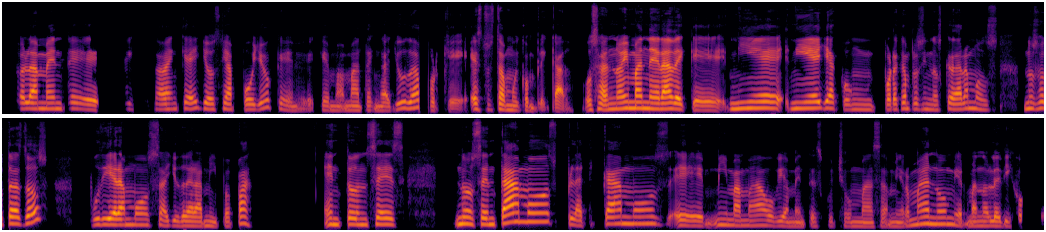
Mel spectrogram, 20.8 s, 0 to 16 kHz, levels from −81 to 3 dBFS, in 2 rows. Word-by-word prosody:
solamente, 190 -3 +1 0.3
dije: 175 -2 -20
“¿Saben 175 +1 -2
qué? 190 +1 -2
Yo 180 -3 -1
sí 175 +2 -5
apoyo 170 +5 -2
que 155 - -10
que 140 - -7
mamá 140 0 -5
tenga 135 -1 -6
ayuda 205 +5 0
porque 115 -8 -9
esto 170 -2 -2
está 165 +2 +3
muy 145 -2 -4
complicado. - - -2
O 155 - -4
sea, 155 0 +3
no 180 +2 0
hay 200 - +6
manera 190 -2 +8
de 180 -2 +7
que 140 -1 -3
ni 200 +3 +1
e 210 -1 +4
ni 200 +1 +3
ella 205 -1 +4
con, 160 -3 -9
por 165 0 0
ejemplo, 180 0 -4
si 175 - -11
nos 155 -3 -8
quedáramos 175 -3 -2 0.3
nosotras 210 +3 +2
2, 290 - +1 0.4
pudiéramos 185 -1 +3
ayudar 155 -1 -1
a 145 - 0
mi 150 -3 -7
papá." 215 +9 -2 0.7
Entonces, 195 -1 0 0.5
nos 215 -1 +2
sentamos, 280 +8 +5
platicamos, 220 +1 -2
eh, 155 -3 -1
mi 185 -1 -7
mamá 165 0 -2
obviamente 145 -4 -7
escuchó 135 0 -15
más 130 -2 -7
a - - -8
mi 135 -1 -8
hermano, 210 +5 -1
mi 200 -4 -4
hermano 150 0 -5
le 145 -1 -1
dijo 150 +3 -9
que - - -81
185 Hz, 170 wpm, -24 LUFS, 155-200 Hz, 0.7 s, manera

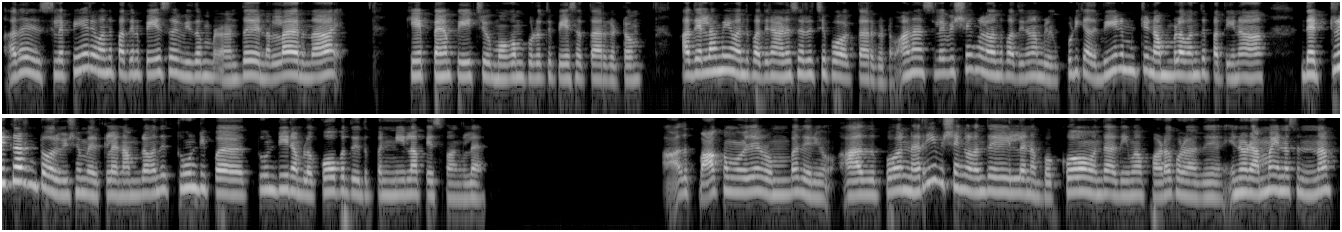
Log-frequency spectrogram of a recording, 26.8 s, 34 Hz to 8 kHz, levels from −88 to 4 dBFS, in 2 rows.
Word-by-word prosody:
அதாவது 260 +2 -1
சில 230 -1 -2
பேரு 310 +2 0
வந்து 260 0 -2
பார்த்தீங்க 240 0 0
என்றால், 235 - -9
பேசும் 255 -2 -1
விதம் 220 0 -4 0.2
வந்து 190 +5 -2 0.2
நன்றாக 225 +4 +6
இருந்தால் 215 +4 +4 0.7
கேட்பேன் 225 0 +3
பேச்சு, 215 0 0
முகம் 205 +2 -2
கொடுத்துப் 200 0 -7
பேசத்தான் 195 0 0
இருக்கட்டும், 180 0 -6 0.5
அது 230 - +3
எல்லாமே 275 +2 +3
வந்து 235 -1 0
பார்த்தீங்க 220 0 0
என்றால், 215 - +2
அனுசரிச்சு 235 +1 -4
போறதாக 200 -2 0
இருக்கட்டும். 170 0 -10
ஆனா 265 +3 +2
சில 250 0 -4
விஷயங்களை 275 0 -2
வந்து 225 0 -3
பார்த்தீங்க 215 -1 -3
என்றால் 220 0 -2
நம்மளுக்கு 180 +1 -10
பிடிக்காது. 245 -5 -1
வேண்டுமென்றே 285 0 0
நம்மளை 225 +1 +2
வந்து 230 +3 -5
பார்த்தீங்க 200 -1 -4
என்றால், 210 0 +1 0.4
இந்த 230 +1 +8 0.2
ட்ரிகர் 350 +2 +8
என்ற 285 -2 -1
ஒரு 205 - 0
விஷயம் 200 +1 -4
இருக்குல்லே. 190 +1 -2
நம்மளை 185 +2 -2
வந்து 240 +2 -5
தூண்டி 260 -1 +1
ப - - +6 0.4
தூண்டி 245 0 -1
நம்மளை 190 -4 -2
கோபத்தில் 205 -4 -2
பண்ணி 190 0 -4
எல்லாம் 200 0 0
பேசுவாங்க 170 -3 -6
இல்லை. 165 -1 -2 1.9
அத - - -2 0.2
பாக்கும் 230 -1 +4
பொழுதே 215 +1 0
ரொம்ப 195 +2 -6
தெரியும். 175 -2 -6 0.2
அது 195 0 +2
போல 225 +3 +2 0.2
நெறைய 320 - +1
விஷயங்கள் 255 -8 0
வந்து 225 +1 -2 0.2
இல்ல. 210 0 0
நம்ம 170 -2 -6 0.2
கோவம் 220 -1 +5
வந்து 200 +1 -2
அதிகமா 185 +1 -4
படக் 195 +4 -1
கூடாது. 175 -3 -3 0.2
என்னோட 215 +1 +2
அம்மா 225 +5 +1
என்ன 230 - +1
சொன்னான, 215 +2 0
215 Hz, 170 wpm, -25 LUFS, 195-240 Hz, 1.9 s, இந்த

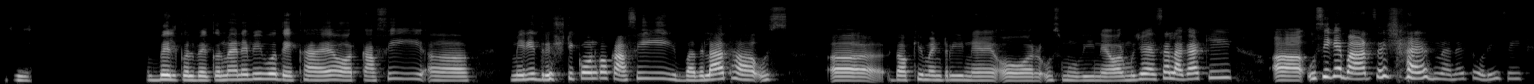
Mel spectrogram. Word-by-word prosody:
जी। 185 -2 -5 1.2
बिल्कुल, 210 0 +5
बिल्कुल। 195 +1 0
मैंने 220 +2 +1
भी 255 +1 -1
वो 250 0 +5
देखा 200 -2 -1
है 200 +2 +2
और 195 -1 -1
काफ़ी 255 +7 -7
अ, 185 -2 -2 0.4
मेरी 220 +4 +1
दृष्टिकोण 260 +5 +1
को 285 0 +1
काफ़ी 270 +3 -2
बदला 205 +6 +4
था 225 -5 +3
उस 220 +2 -6 0.4
अ, - - -2 0.6
डॉक्यूमेंट्री 205 0 -2
ने 185 -1 -3
और 175 0 -2
उस 200 +1 -10
मूवी 190 -1 -5
ने। 180 -1 -4
और 185 +1 +1
मुझे 205 +5 0
ऐसा 240 +4 -1
लगा 250 0 +3
कि 310 +1 -4 0.5
अ, 195 -1 +4
उसी 340 +6 +2
के 380 - +4
बाद 260 -4 +3
से 355 +3 +1
शायद 335 -6 0
मैंने 245 0 -10
थोड़ी-सी 265 +1 -11
220 Hz, 150 wpm, -21 LUFS, 195-260 Hz, 1.2 s, बिल्कुल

